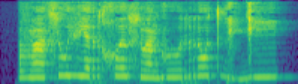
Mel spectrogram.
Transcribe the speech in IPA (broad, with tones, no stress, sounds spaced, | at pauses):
v ã˧ s u˦ vʲ a˦ r χʷ ɛ˦ sʷ ã˧ ɡ uː˧ r oː˦ t ɡ i˨ ɟ iː˦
